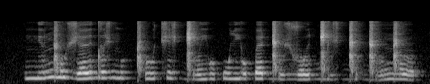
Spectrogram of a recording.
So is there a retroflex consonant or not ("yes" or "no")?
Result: no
